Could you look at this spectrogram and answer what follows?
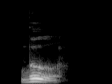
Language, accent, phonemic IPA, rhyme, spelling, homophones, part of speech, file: French, France, /buʁ/, -uʁ, bourre, bourrent / bourres, noun / verb, LL-Q150 (fra)-bourre.wav
- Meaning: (noun) 1. any material used for stuffing 2. tufts or masses of hair removed from the skin of short-haired animals before tanning 3. waste from hackling or spinning of wool or silk; linters, flock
